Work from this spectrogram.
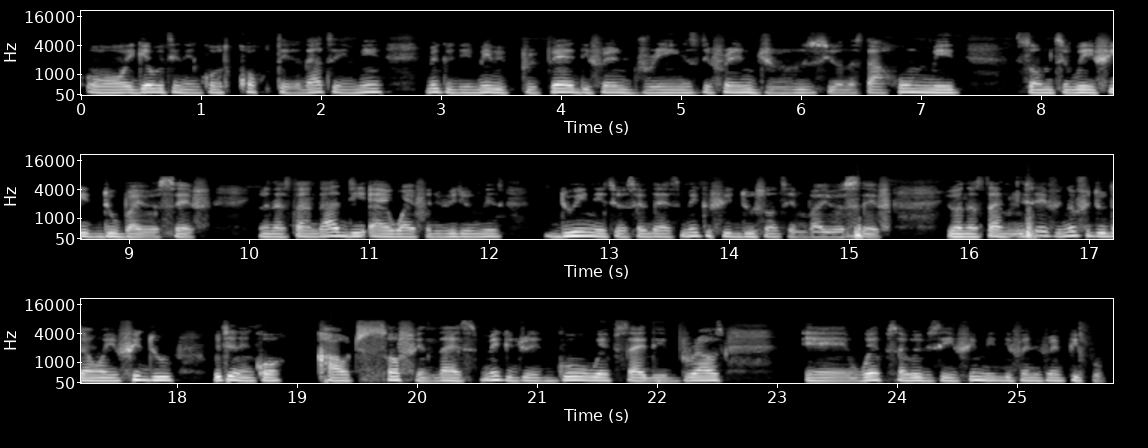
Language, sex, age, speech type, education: Nigerian Pidgin, female, 15-29, spontaneous, tertiary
